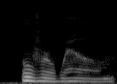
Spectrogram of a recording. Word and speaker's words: overwhelmed: The tricky bit here is often the H. It's very soft, almost silent. Overwhelmed. Not overwhelmed. Focus on the W sound right after V.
